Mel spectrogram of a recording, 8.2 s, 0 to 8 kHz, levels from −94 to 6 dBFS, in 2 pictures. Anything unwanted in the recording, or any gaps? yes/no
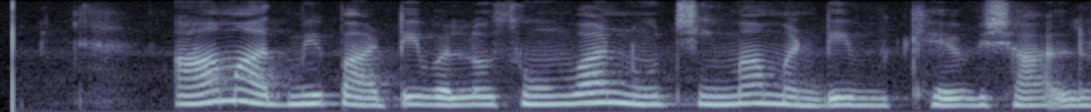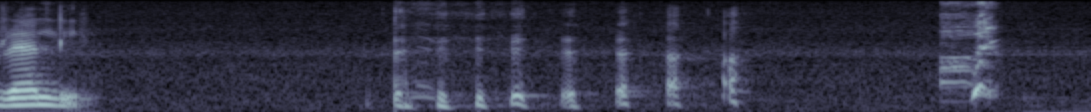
yes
